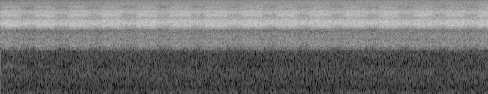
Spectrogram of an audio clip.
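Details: Crickets in a pine forest at sunset, recorded in XY stereo, produce a high, dense chirping trill with a gentle rhythmic swell roughly twice a second, continuous throughout with no other voices.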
